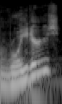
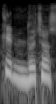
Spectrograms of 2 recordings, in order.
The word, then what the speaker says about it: Reuters: a large amount of it's pronounced Reuters really I had no idea it was Reuters that sounds silly I thought it was I always thought it was R because roters sounds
